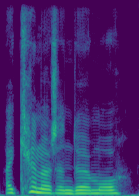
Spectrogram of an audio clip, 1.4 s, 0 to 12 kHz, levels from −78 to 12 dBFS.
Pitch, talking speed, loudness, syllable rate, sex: 205 Hz, 170 wpm, -13 LUFS, 5.7 syllables/s, female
